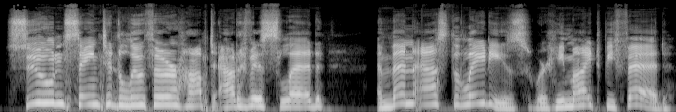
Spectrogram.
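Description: A woman's voice: high voice, animated, takes it slowly, bright, forceful tone, no room sound. A woman performing scripted comic radio theatre, narrating in a theatrical storytelling manner. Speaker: former co-host and narrator.

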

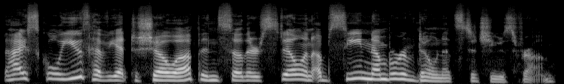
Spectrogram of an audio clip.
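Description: A woman hosting a podcast in a playful, animated, joking style. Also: mid-range voice, moderate pace, dry recording, clean studio sound. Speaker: podcast host. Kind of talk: casual, joking group chat.

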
